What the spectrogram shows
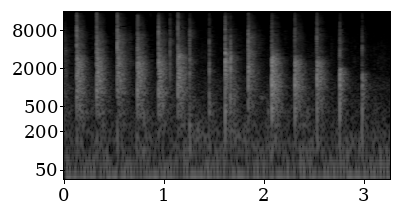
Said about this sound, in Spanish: Fuerte el aplauso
